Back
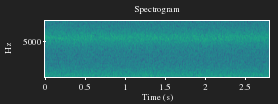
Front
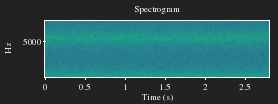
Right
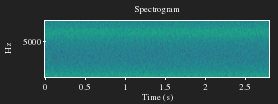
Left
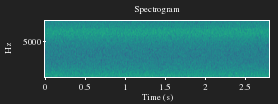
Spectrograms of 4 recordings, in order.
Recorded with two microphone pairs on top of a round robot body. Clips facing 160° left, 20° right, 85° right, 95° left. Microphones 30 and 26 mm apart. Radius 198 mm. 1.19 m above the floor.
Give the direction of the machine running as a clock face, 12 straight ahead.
No machine running in this recording.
